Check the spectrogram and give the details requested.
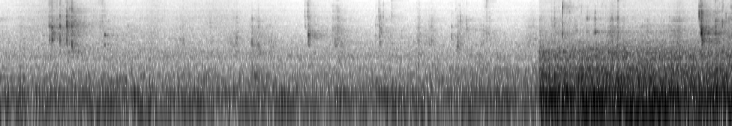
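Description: Faint crunching of raw vegetables being chewed, a few soft crisp clicks, over a low steady background hum that grows louder about three and a half seconds in.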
